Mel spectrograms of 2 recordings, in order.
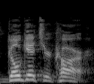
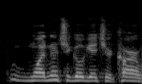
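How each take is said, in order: First: "Go get your car." barked higher and louder; curt order. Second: A courteous ask, not an order; phrase "go get your car" as a gentle question; polite request. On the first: The sponsor ordering the newcomer, curt bark. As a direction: give it as a flat command, no please. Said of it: "Well, he says". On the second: The sponsor asking nicely what he never asked, polite request. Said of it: "he wouldn't ask me". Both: Retold or imitated.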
